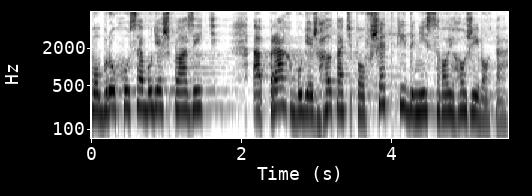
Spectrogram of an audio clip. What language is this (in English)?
Slovak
